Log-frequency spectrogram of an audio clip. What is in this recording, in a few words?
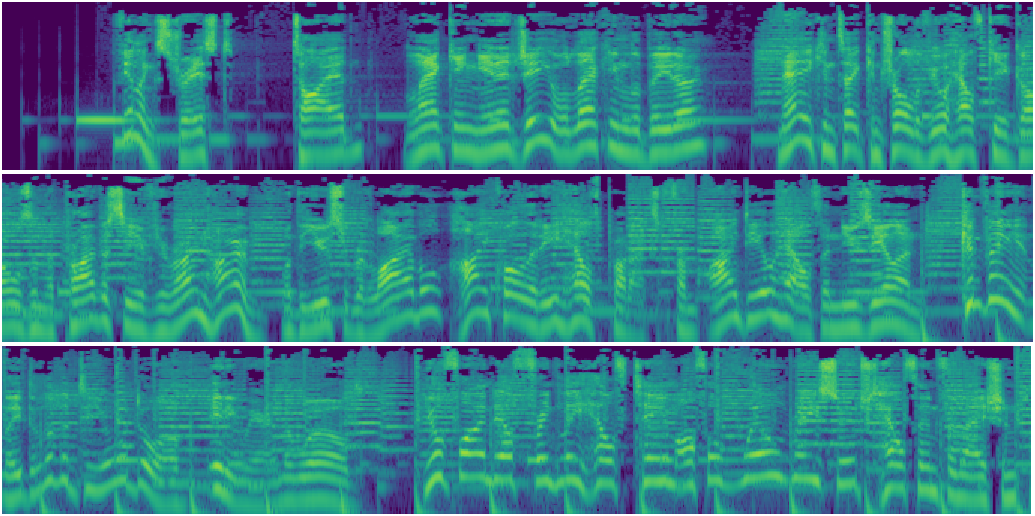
radio ad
